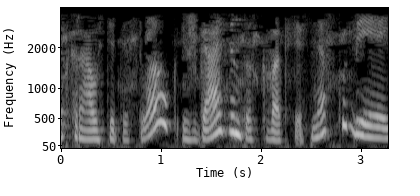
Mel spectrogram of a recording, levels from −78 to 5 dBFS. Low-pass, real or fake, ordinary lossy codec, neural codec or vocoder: 3.6 kHz; fake; MP3, 16 kbps; codec, 16 kHz, 6 kbps, DAC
